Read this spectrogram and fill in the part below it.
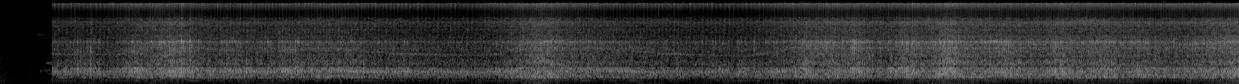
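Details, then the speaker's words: Toyota Wish 1.8 (2R engine) just after starting: a fast, uneven chattering rattle from the top of the engine rides over the idle. A previous repair attempt didn't fix it, and a failing alternator overrunning clutch pulley is suspected. "deu para deu para vocês perceberem depois vocês perceberem o barulho que tá fazendo aqui na parte de cima do motor"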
